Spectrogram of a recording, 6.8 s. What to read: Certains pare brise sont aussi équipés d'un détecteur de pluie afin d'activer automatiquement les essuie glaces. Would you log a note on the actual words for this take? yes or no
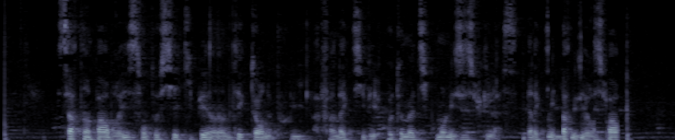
yes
